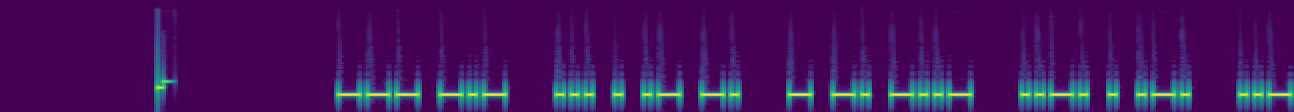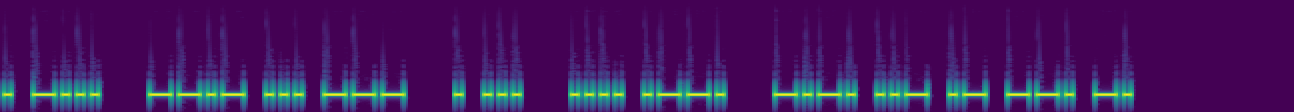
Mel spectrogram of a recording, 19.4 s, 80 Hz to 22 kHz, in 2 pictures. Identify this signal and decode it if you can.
Morse code, heard as a keyed tone, about 22 wpm, 700 Hz. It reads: OK SEAN TNX FER FB QSO ES HP CUAGN
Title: Practice QSO - Exchange 4 - Ending - 22wpm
